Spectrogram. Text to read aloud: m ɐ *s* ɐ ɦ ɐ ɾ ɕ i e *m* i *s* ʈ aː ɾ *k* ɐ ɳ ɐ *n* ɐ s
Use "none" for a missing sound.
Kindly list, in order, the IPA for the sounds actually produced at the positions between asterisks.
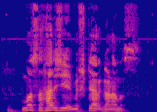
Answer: s, m, ʂ, ɡ, m

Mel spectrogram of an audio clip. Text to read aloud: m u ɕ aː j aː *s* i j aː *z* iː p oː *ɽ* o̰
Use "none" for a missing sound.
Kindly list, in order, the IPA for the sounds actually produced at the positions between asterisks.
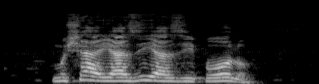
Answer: z, z, l

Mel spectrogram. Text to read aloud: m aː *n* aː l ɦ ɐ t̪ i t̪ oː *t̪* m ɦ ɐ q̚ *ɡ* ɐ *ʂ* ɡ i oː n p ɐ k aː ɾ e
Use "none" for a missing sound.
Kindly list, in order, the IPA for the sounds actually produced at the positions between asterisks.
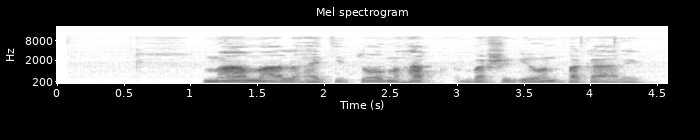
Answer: m, none, b, ʂ

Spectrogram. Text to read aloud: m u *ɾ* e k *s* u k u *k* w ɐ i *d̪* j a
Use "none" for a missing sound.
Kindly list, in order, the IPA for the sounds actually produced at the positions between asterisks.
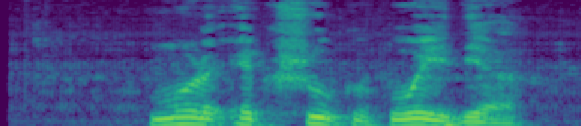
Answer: ɽ, ʂ, k, d̪

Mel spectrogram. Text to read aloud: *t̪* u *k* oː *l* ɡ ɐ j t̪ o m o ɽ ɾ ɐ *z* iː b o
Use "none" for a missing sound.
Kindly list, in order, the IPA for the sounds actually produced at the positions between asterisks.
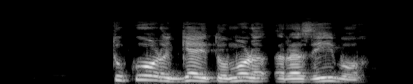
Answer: t̪, k, ɽ, z

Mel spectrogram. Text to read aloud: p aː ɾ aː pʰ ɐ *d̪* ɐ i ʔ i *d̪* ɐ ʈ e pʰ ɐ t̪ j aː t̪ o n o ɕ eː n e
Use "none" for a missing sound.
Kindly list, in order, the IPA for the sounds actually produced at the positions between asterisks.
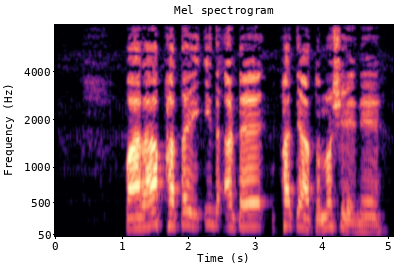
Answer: t̪, d̪

